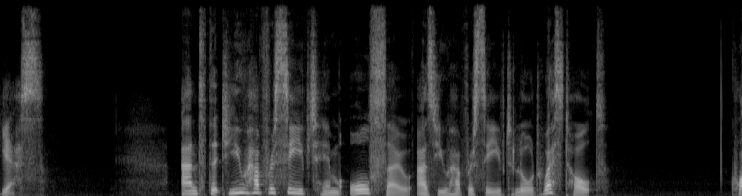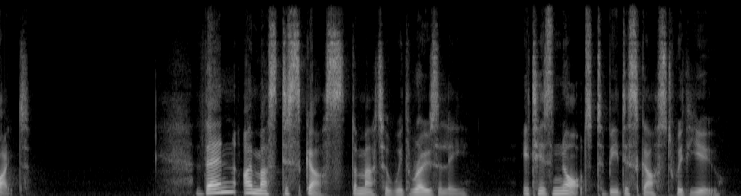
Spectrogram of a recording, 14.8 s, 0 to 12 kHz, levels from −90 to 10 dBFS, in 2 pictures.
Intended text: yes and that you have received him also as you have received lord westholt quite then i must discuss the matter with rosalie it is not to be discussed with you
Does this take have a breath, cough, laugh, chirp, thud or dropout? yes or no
no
